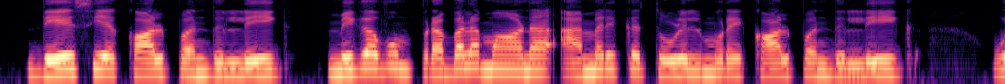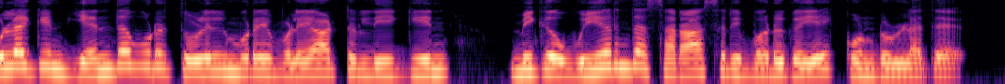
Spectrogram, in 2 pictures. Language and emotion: Tamil, neutral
